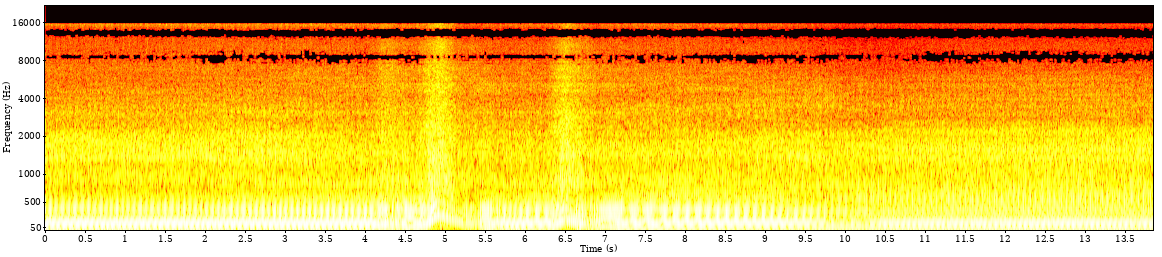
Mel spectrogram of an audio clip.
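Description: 2021 BMW S1000XR's inline-four engine, running the Brentuning Stage 1 ECU flash, idling steadily and blipped twice about four and six and a half seconds in, each rev rising and falling quickly before settling back to idle.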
